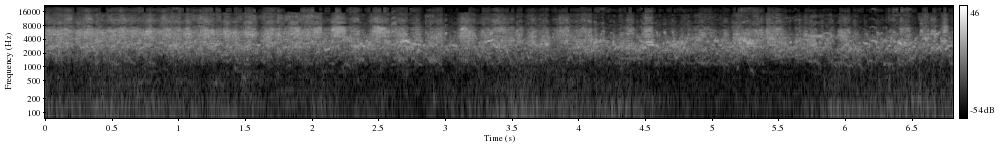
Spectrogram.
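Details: An aviary full of budgerigars keeps up a steady, crowded chatter of high chirps, warbles and squeaks, evenly loud from start to finish.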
